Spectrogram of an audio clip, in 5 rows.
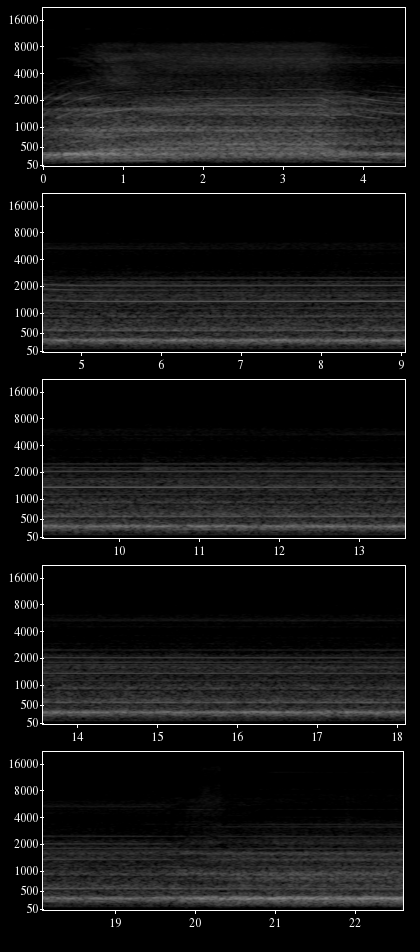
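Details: eFuel PSU30ADE power supply at under 10W, even at idle and at any set voltage: burning 12-16W constantly, its fan cycles up like a hairdryer, settles to a whir, then roars again instead of running slowly; it also rattles like an old SCSI drive.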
